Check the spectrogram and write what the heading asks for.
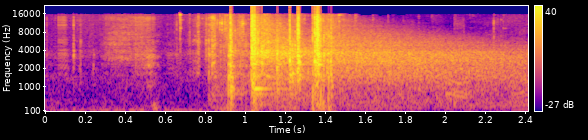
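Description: Prototype carbon-fiber-frame skateboard flipping and landing on a concrete floor: a quick run of sharp clacks and knocks about a second in.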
